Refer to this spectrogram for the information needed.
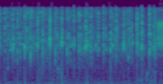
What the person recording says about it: Again, you can hear that ball bearing going within there.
